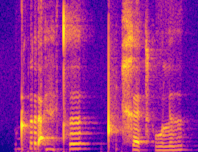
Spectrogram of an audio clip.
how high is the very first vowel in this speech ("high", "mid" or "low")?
high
